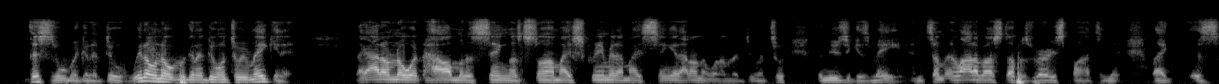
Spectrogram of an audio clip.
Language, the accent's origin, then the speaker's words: English; New York City, New York, United States; We're from New York City, born and raised.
